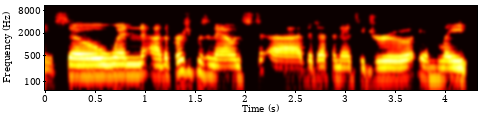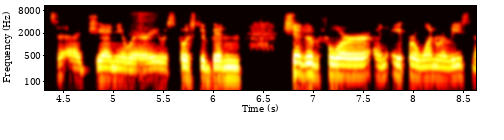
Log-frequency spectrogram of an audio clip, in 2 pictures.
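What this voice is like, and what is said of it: Canadian accent. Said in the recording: “I'm Canadian, if you haven't been able to recognize the accent.”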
